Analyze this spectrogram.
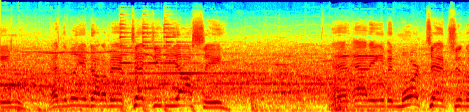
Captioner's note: bell ringing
